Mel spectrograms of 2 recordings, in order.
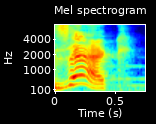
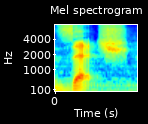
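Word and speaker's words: Zech: If you know the show Ruby, then you may know Aaron Zek. Wait, I think she pronounces it Zetch.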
